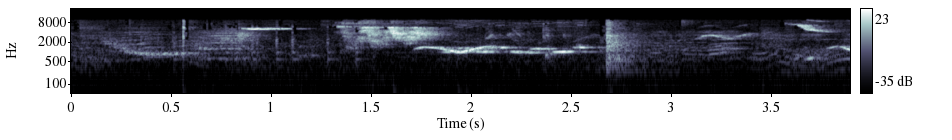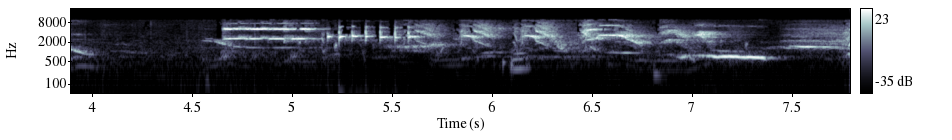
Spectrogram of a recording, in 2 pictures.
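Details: African grey parrots calling together in a large sanctuary aviary in Friskney, Lincolnshire: loud overlapping squawks, clear whistled slurs and chatter, with a short quieter pause midway before the flock noise swells again.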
